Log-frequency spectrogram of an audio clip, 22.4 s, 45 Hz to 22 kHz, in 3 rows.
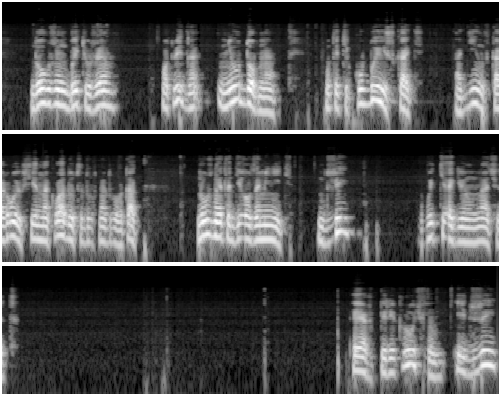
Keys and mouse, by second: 1.5 middle click, 4.7 shift+click, 7.3-9.3 middle drag, 9.7 middle click, 10.4 r, 12.8 g, 17.2 click, 17.4-18.9 middle drag, 19.9 r, 21.4 click, 21.9 g.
